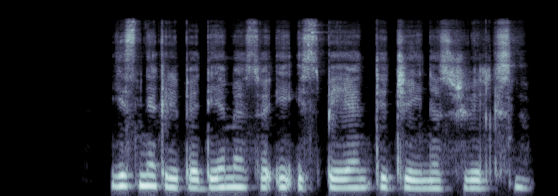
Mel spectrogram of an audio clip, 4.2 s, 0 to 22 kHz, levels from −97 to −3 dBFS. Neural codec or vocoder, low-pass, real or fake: none; 14.4 kHz; real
